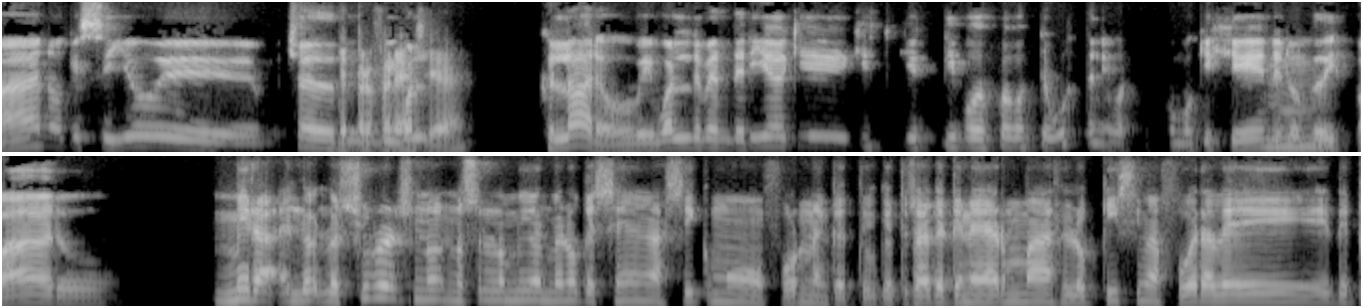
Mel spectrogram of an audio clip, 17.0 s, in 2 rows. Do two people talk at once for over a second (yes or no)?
no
